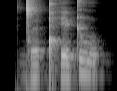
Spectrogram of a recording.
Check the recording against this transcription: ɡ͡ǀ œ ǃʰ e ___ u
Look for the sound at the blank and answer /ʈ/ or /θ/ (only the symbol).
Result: ʈ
